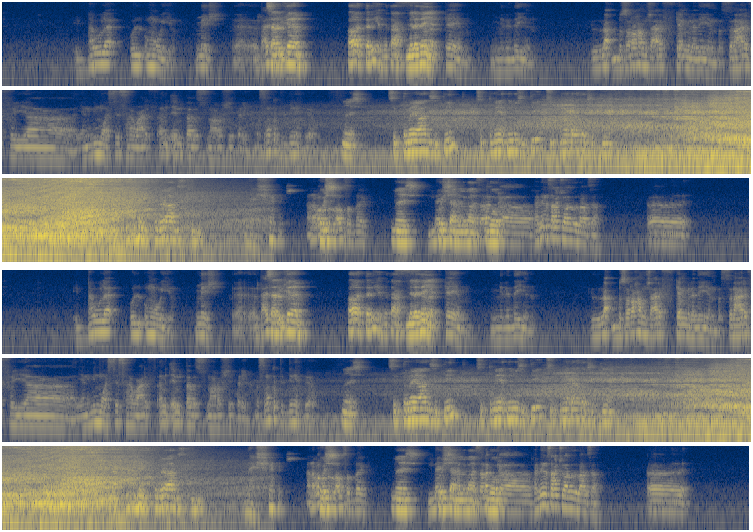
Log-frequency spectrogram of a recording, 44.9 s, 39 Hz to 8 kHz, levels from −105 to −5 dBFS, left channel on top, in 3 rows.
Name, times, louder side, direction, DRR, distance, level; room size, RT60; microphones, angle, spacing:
voice 1, 1.4-2.3 2.6-3.4 3.9-4.3 4.6-5.8 8.4-9.3 9.8-10.6 11.8-21.3 28.0-29.5 30.2-31.5 34.8-35.4 36.0-37.2 38.5-41.9 42.9-43.7, right 2 dB, 75° right, 4 dB, 0.5 m, -41 dB
voice 2, 5.4-6.1 6.9-8.7 21.8-22.1 22.7-24.2 24.5-27.3 29.8-30.4 30.7-31.3 32.0-34.0 36.3-36.6 37.7-38.2 38.7-40.0, left 1 dB, 20° left, -2 dB, 0.6 m, -31 dB
Aircraft, 22.9-23.0 23.2-34.5 34.8-34.9, left 5 dB, 70° left, 0.3 m, -24 dB
2.8 x 2.4 x 3.2 m, 0.41 s
head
